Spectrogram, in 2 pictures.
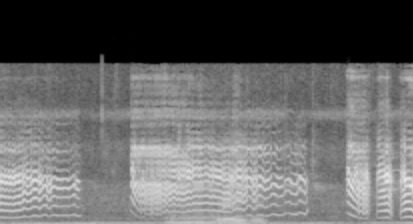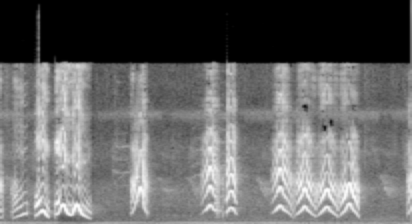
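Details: A caged black-naped oriole, sunned in the morning, sings a varied song packed with white-rumped shama imitations. Wavering whistled tones give way to squeaky notes, then loud zigzag chirps in quick bursts, over a steady low background hum.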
